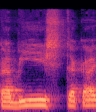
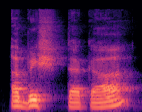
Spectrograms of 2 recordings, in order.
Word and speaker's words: abhishtaka: Not abhishtaka is incorrect, because the sandhi doesn't make it long I. So the correct pronunciation and the context is abhishtaka without long vowel.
